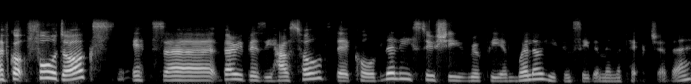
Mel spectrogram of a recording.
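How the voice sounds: A woman speaks at a moderate pace with a medium pitch, lively intonation and a fairly bright tone, in a dry, close sound with no echo.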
